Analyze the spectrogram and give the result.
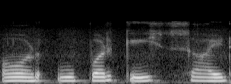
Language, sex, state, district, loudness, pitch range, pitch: Hindi, female, Bihar, Patna, -15 LUFS, 165-175 Hz, 170 Hz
